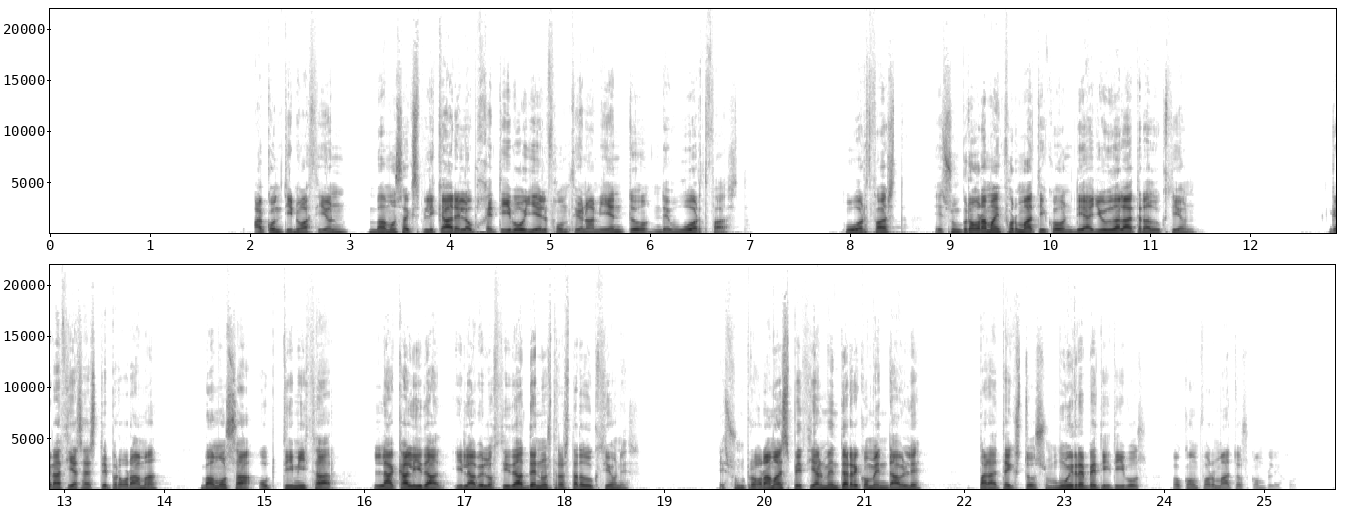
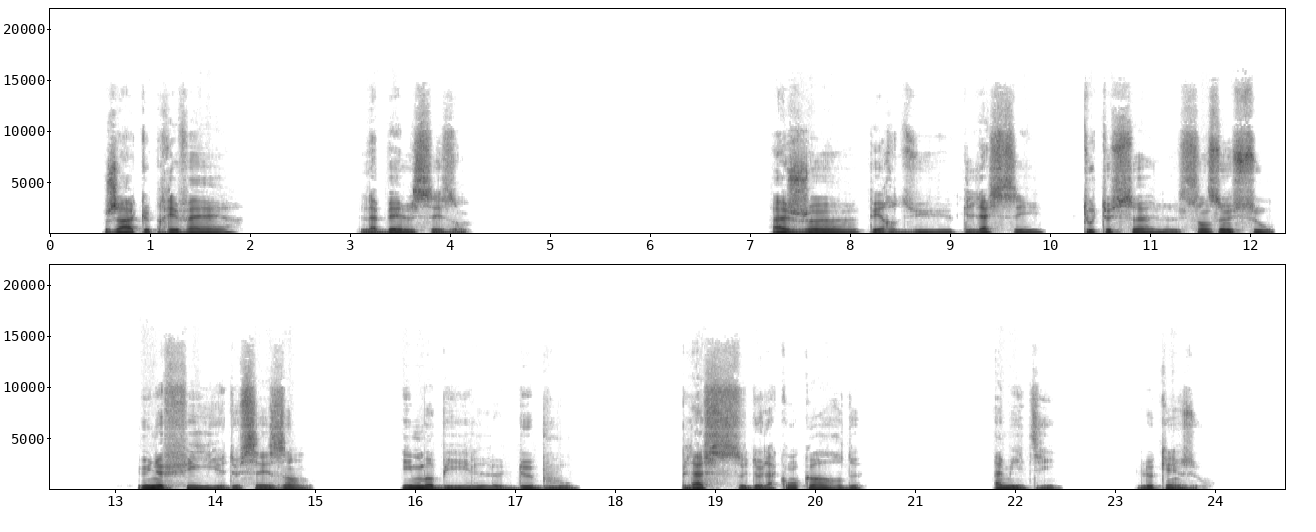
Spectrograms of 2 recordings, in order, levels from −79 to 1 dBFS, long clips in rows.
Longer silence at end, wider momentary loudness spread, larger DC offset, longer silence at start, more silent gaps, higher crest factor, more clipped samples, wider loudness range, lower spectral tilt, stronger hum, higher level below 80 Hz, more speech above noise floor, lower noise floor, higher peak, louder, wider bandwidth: second, 0.75 s vs 0.9 s; about the same, 14 LU vs 14 LU; neither; first, 2.05 s vs 0.55 s; first, 7.03-7.79 s, 11.73-12.51 s vs 12.27-12.39 s; about the same, 24 dB vs 20 dB; neither; about the same, 6 LU vs 6 LU; about the same, -5 dB/octave vs -5.5 dB/octave; neither; second, -48 dBFS vs -36 dBFS; second, 48 dB vs over 69 dB; second, -70 dBFS vs under -90 dBFS; about the same, 0 dBFS vs -2 dBFS; about the same, -22 LUFS vs -22 LUFS; first, 18 kHz vs 15 kHz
